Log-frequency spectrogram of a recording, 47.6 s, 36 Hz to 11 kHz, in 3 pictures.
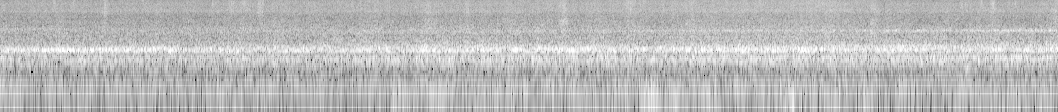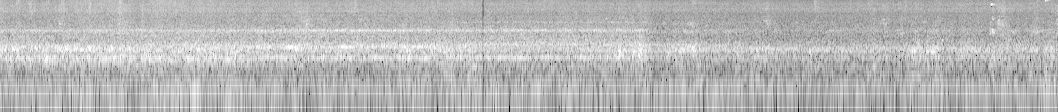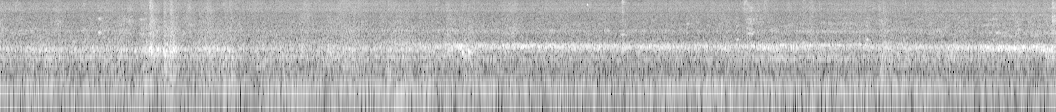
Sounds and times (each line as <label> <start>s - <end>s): train 0.0s - 47.5s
